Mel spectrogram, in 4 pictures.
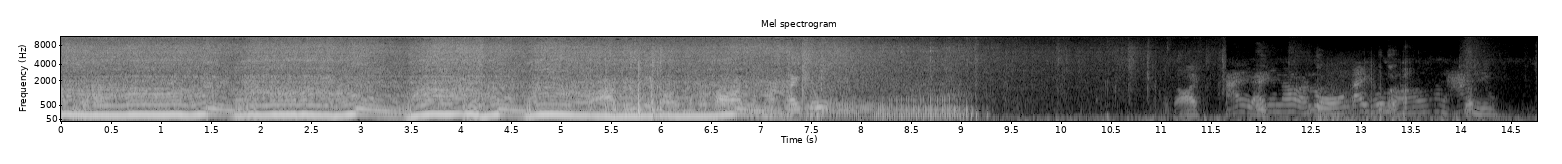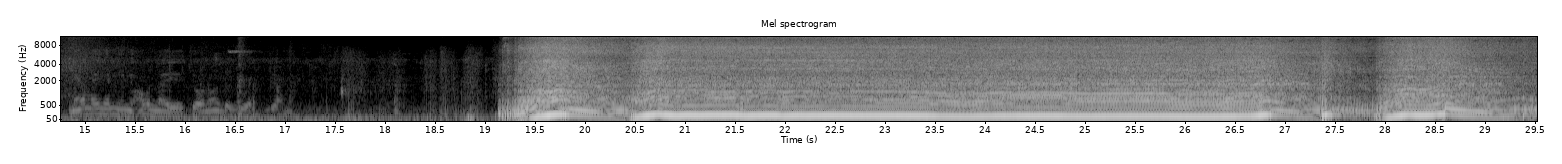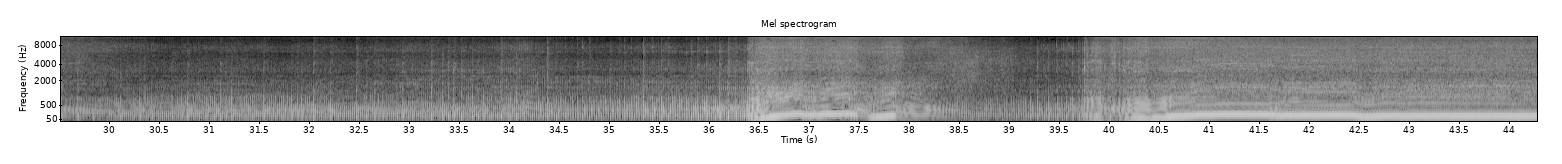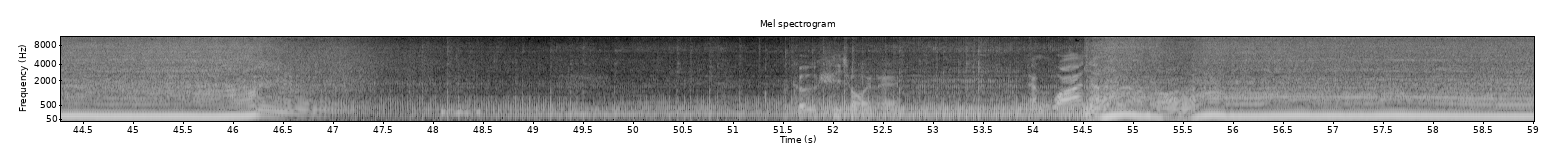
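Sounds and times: chainsaw idling: 0.0 - 10.0, 19.1 - 59.0
chainsaw cutting wood: 0.0 - 11.0, 18.3 - 59.0.

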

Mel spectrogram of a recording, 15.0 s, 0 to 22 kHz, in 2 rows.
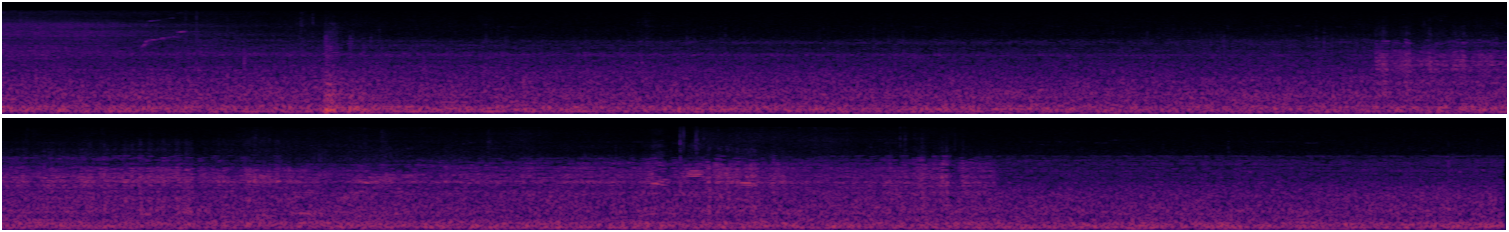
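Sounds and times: higher hiss: 0.0 - 1.3
idling vehicles and traffic rumble: 0.0 - 15.0.

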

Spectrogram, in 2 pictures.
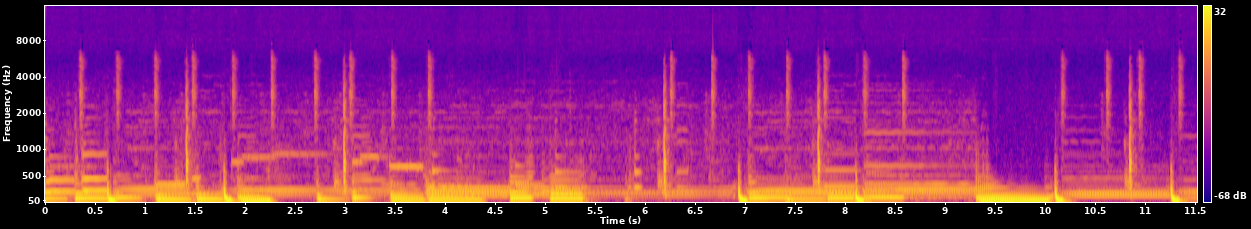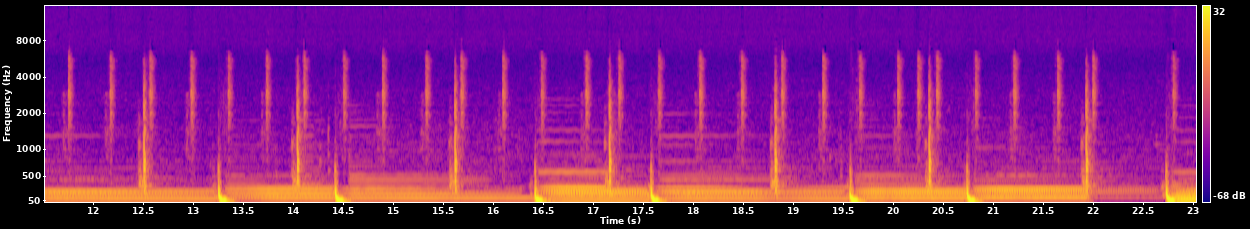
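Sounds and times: lofi hip-hop instrumental: 0.0 - 23.0
heavy bass hit: 0.3 - 4.0, 7.0 - 8.4, 9.3 - 10.3.

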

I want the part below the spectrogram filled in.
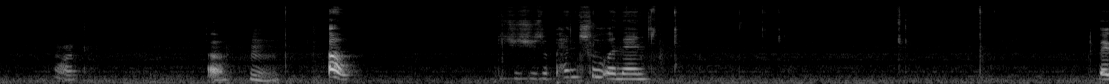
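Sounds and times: low room hiss: 0.0 - 11.0.

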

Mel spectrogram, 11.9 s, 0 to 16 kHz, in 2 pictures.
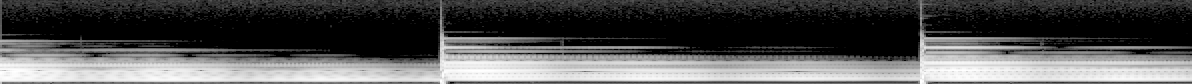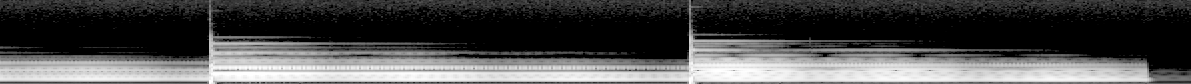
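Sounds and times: held keyboard chords: 0.0 - 11.9.

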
